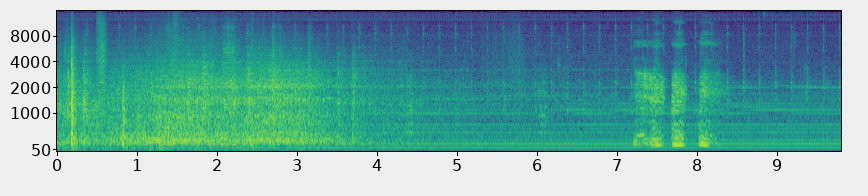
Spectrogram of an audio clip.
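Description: Train rolling slowly over the rails, its wheels clicking over the rail joints, its running noise fading away by about four seconds to a low steady hum. About seven seconds in come three short, loud pitched blasts.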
